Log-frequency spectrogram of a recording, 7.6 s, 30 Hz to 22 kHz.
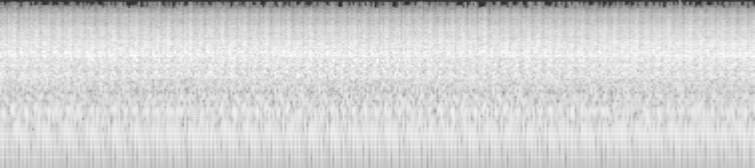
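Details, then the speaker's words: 1975 International Loadstar 1850, Detroit 6V53 two-stroke diesel, first start after fuel-line work, no coolant in it: loud rough idle with uneven stumbling beat about three per second, one cylinder seems to be missing; owner suspects air in fuel or real issue; oil pressure about 65 psi. "she's a runner got a hell of a miss i'm not sure if that's just air in the fuel or if we got like a real issue"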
